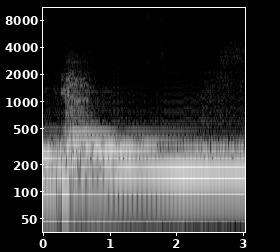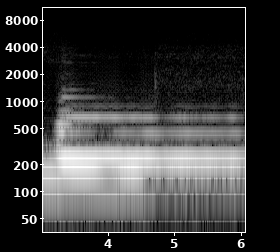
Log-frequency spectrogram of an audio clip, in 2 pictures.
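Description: Live small-group music: fretless electric bass and saxophone holding long sustained notes, with a new, louder held note coming in about three seconds in.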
